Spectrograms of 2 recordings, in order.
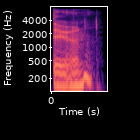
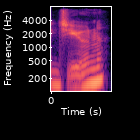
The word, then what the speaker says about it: Dune: A lot of Brits say June, as in like with a J.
